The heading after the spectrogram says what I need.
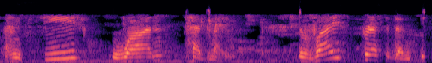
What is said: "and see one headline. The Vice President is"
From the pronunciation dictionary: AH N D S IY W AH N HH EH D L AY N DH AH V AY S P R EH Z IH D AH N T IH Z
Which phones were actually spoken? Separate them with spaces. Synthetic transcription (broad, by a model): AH N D S IY W AH N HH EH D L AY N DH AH V AY S P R EH S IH D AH N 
